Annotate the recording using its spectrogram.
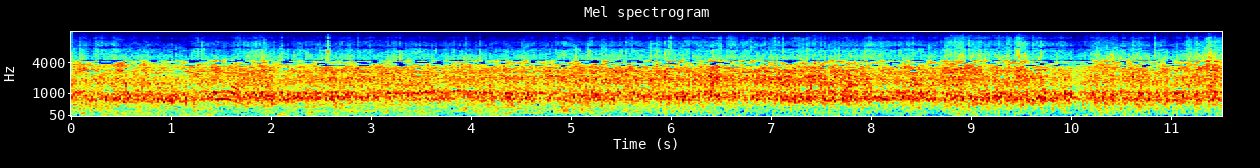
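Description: Wind roars loudly against a microphone.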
